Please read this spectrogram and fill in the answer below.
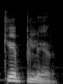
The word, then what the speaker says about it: Keplr: Que se escribe K-E-P-L-R, Kepler, ¿sí?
